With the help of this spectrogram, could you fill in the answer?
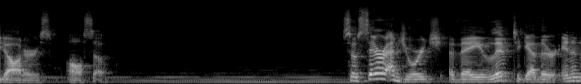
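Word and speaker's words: Jorge: with a suspended license George now by the way his name is spelled the Spanish way but it's pronounced the English way suit do not give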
